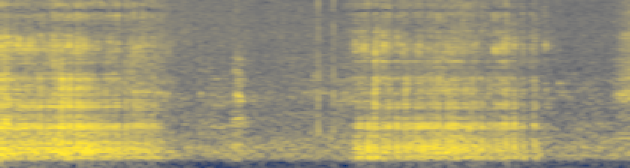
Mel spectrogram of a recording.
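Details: Ordinary snoring during sleep: two loud, harsh, rattling breaths with a quiet pause between them.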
